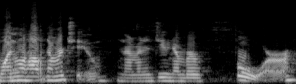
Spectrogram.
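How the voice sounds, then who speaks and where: Speaking at a moderate pace over noticeable background noise, a woman uses a fairly low pitch and fairly even intonation. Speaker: math teacher. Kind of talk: tutorial.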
